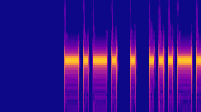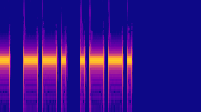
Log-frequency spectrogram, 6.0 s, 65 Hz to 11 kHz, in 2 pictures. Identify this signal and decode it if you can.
Morse code, heard as a keyed tone, about 17 wpm, 700 Hz. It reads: CE3GP
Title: DXCC-100 Call Signs - 5 Characters - 17wpm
